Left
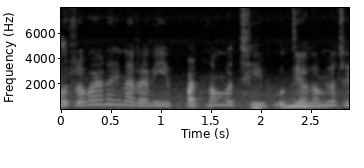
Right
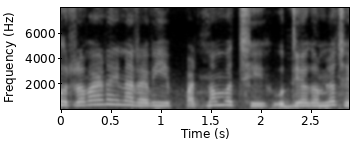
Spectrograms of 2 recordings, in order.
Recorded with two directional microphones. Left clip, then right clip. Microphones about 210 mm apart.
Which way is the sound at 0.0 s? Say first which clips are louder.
Right 12 dB; 40° right (ahead or behind).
